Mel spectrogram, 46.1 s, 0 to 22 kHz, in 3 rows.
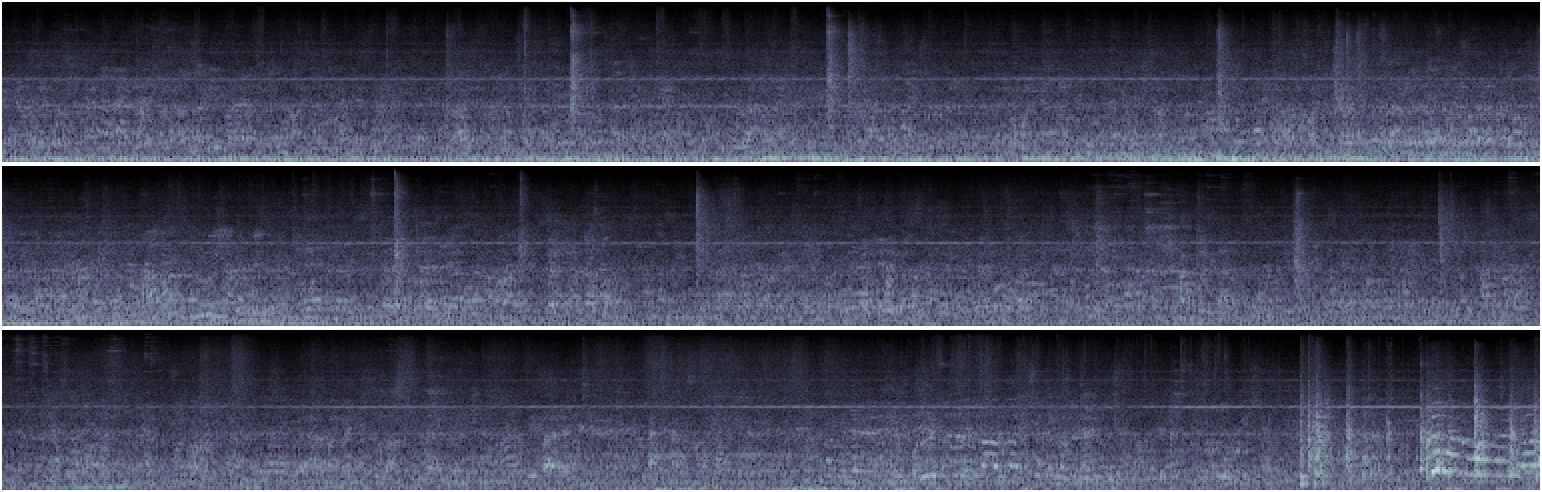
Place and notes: Heraklion, downtown, back street - street off the main tourist track
a narrow, back street with small cafes, locals sitting at tables, talking and playing backgammon. recorded close to a broken, noisy intercom.
Heraklion, Greece, 28 September 2012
